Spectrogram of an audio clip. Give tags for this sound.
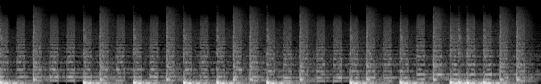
beat drum drumloop loop techno trance

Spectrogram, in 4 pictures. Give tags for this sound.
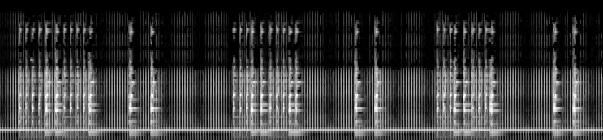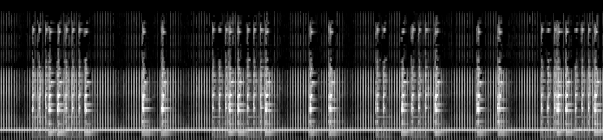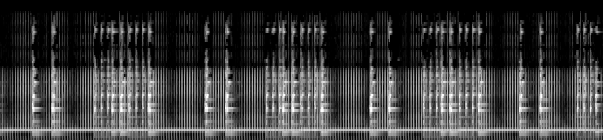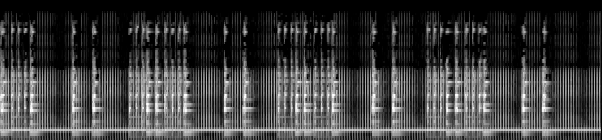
building-lumps fragments loops

